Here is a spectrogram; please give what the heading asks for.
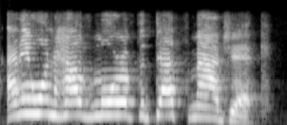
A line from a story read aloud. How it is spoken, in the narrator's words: Lulu will just yell out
